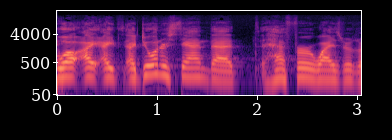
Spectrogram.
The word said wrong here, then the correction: Hefeweizen: So let me help you with that. – Yeah. – Hefeweizens. There is no N. There is no R.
